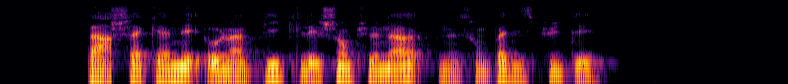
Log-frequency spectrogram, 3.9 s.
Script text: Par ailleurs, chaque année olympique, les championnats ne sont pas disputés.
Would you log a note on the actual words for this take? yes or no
yes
